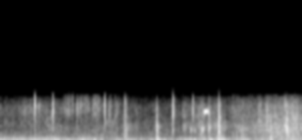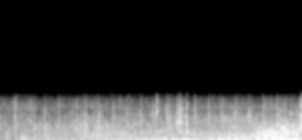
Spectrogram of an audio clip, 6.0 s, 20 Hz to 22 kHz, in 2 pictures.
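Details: Nissan Almera 1.8: sharp uneven knocks tick through the idle, then get buried as revs climb; dipstick dry soon after topping up oil and oil spits from the exhaust when revved; hard internal engine knock, cause unknown.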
